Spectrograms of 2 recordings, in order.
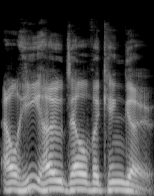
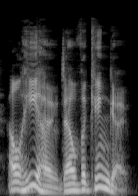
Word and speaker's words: El Hijo del Vikingo: El Hijo del Vikingo. El Hijo del Vikingo. Say it fast now. That's how you pronounce El Hijo del Vikingo.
